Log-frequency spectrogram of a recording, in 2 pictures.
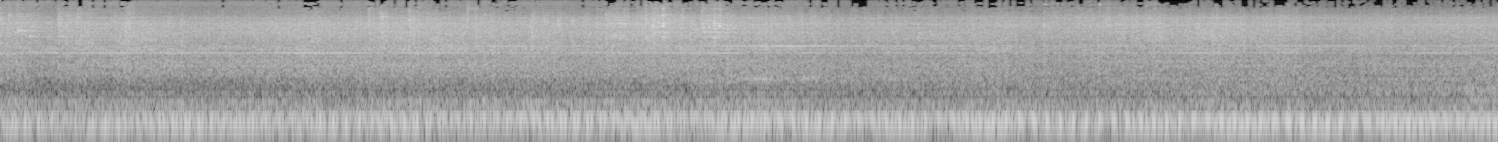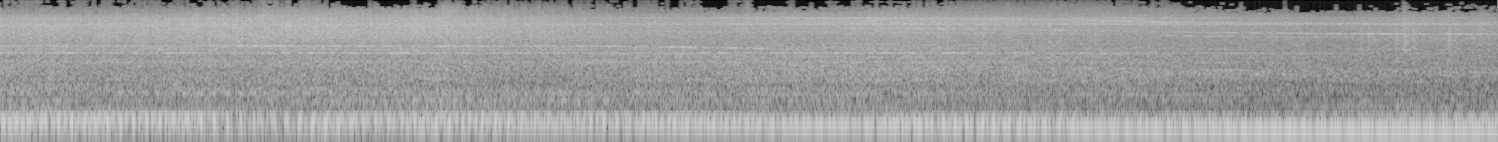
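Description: Norfolk Southern freight train passing close by: a heavy, steady low rumble from the diesel locomotives and the cars rolling on the rails, with a faint steady high whine above it.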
